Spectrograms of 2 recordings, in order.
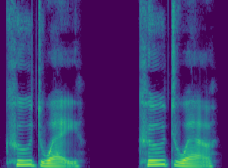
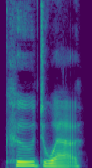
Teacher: It can sound like "coudwe," "coudwe." The D at the end of could connects to the W of we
